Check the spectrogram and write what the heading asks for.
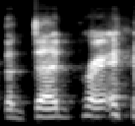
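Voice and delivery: ordinary talk, nothing marked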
